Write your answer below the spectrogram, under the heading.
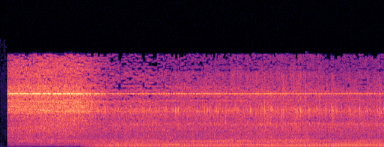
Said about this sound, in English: Here's a little drone sound for you.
